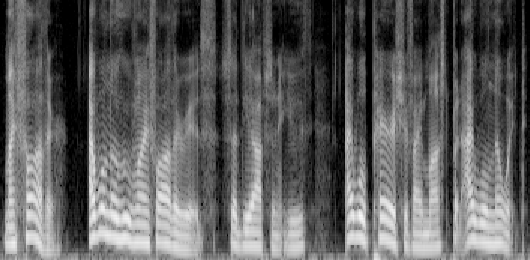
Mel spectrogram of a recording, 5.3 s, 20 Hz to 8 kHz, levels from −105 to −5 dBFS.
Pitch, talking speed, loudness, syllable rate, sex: 145 Hz, 260 wpm, -19 LUFS, 6.5 syllables/s, male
